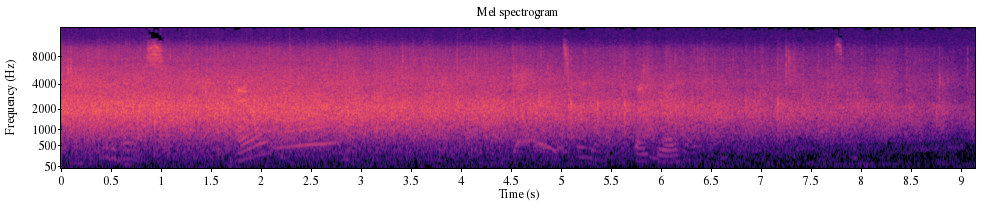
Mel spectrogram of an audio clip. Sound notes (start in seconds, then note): 1.4 indistinct conversation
